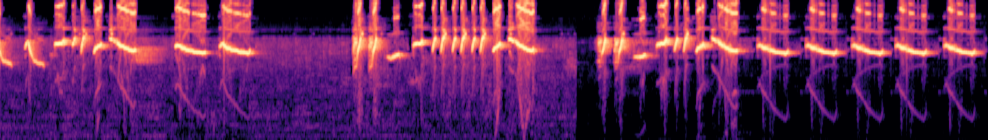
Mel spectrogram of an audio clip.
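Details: Crimson sunbird, a varied song recorded for training songbirds: lively mix of downslurred whistles and fast high trills, a brief pause, then a regular series of sharp descending notes.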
